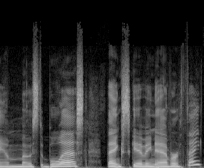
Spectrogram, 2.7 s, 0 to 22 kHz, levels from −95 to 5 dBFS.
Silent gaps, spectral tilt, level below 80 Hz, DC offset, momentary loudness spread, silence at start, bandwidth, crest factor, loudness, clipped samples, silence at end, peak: none; -4.5 dB/octave; -48 dBFS; under 0.1%; 4 LU; 0 s; 15.5 kHz; 16 dB; -20 LUFS; under 0.1%; 0.05 s; -4 dBFS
